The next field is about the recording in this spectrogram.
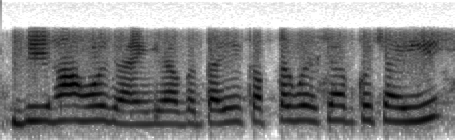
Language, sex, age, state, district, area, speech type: Hindi, female, 30-45, Uttar Pradesh, Sitapur, rural, conversation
